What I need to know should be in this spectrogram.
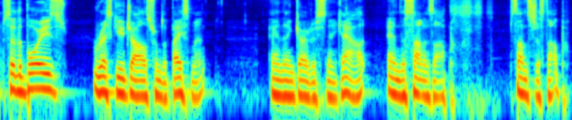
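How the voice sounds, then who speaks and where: A man's voice: lowish voice, normal speed, mellow. A man co-hosting a podcast, recapping a film in casual chat with dry jokes and frequent chuckles. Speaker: podcast co-host. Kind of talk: casual movie-review chat.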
